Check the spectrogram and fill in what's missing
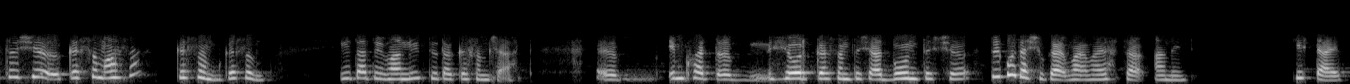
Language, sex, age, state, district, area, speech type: Kashmiri, female, 30-45, Jammu and Kashmir, Bandipora, rural, conversation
